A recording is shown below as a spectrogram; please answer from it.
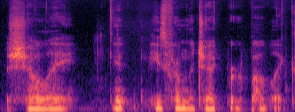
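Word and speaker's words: Šalé: Probably Shale or some sort of spelling along those lines. It is actually spelled Sale. It is spelled sale, but it is pronounced Chalet.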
